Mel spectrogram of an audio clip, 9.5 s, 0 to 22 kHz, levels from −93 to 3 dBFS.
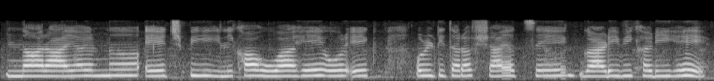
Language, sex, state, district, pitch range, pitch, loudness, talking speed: Hindi, female, Bihar, Sitamarhi, 255-275 Hz, 265 Hz, -14 LUFS, 100 wpm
